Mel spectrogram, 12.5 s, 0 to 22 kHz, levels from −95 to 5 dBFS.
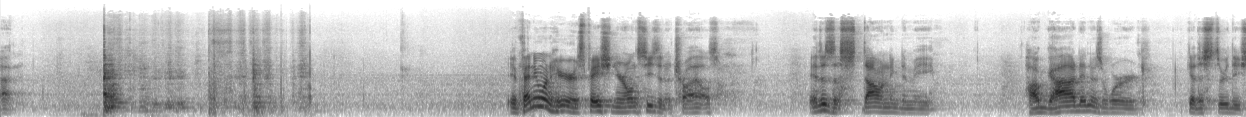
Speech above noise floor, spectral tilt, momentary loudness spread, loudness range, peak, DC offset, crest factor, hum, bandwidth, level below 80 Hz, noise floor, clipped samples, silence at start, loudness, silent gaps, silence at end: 32 dB; -3 dB/octave; 20 LU; 14 LU; 0 dBFS; under 0.1%; 22 dB; none; 14.5 kHz; -64 dBFS; -52 dBFS; under 0.1%; 0 s; -20 LUFS; none; 0 s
